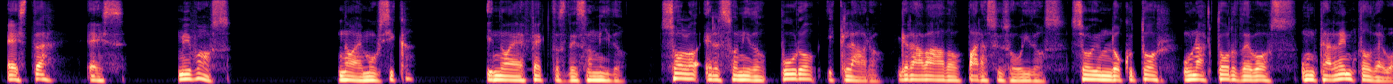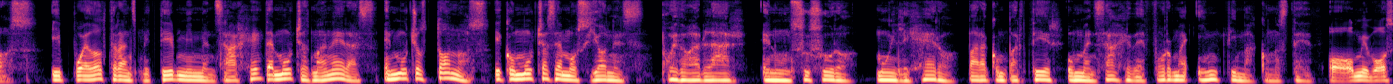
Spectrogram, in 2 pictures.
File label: Spanish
